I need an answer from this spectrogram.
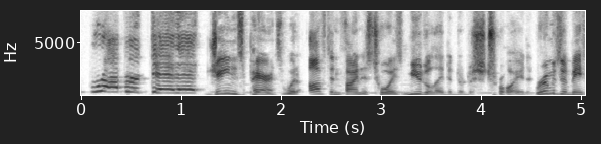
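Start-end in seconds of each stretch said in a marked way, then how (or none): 0.1-1.2 put-on very high, slow sing-song child voice; whiny kid blaming. Boy blaming the doll for mishaps, very high whine.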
